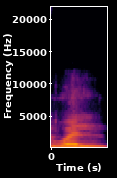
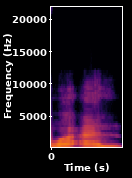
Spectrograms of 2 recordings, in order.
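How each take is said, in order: First: It is said as one linked syllable. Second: It is said as two separated parts. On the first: The speaker calls it right. "wal bukan wa al" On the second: The speaker calls it wrong. "bukan wa al"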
